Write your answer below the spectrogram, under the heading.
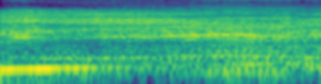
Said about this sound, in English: Remember the FedEx truck I was talking about?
